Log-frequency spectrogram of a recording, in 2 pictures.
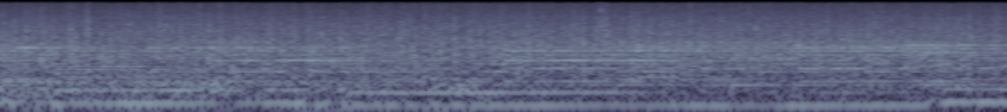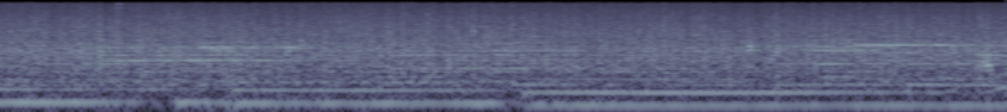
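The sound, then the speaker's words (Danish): Steady rain that has only just begun hisses outside during a thunderstorm, a dense, even wash of sound holding constant throughout, with a low droning hum running underneath. No one speaks. “Det er først lige nu begyndt at regne.”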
